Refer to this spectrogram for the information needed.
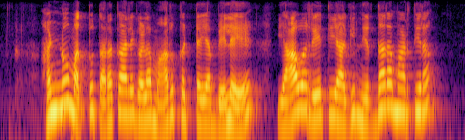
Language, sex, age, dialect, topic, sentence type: Kannada, female, 60-100, Central, agriculture, question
